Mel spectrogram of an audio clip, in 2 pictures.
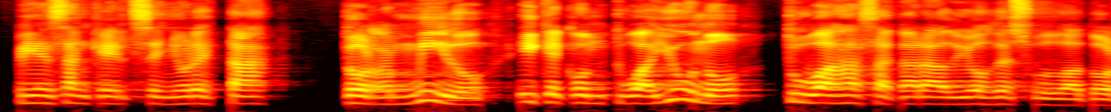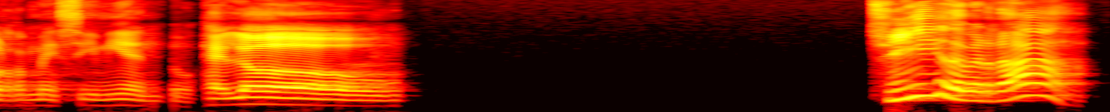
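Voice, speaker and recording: High-voiced preacher in a reverberant hall. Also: male voice. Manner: animated, shifting between shouts and hushed asides. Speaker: pastor. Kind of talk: sermon. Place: church hall. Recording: long reverb of a large hall.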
